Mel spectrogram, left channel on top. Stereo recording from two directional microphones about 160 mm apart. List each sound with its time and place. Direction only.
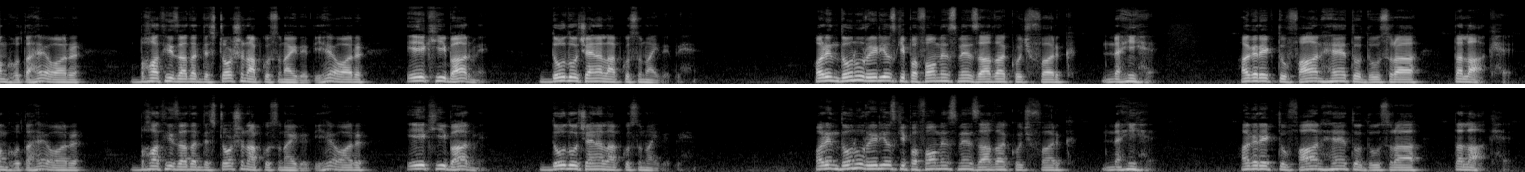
0.0 s speech: 55° left (ahead or behind)
8.1 s speech: 65° left (ahead or behind)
